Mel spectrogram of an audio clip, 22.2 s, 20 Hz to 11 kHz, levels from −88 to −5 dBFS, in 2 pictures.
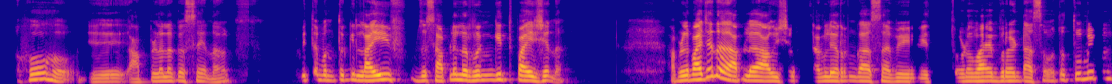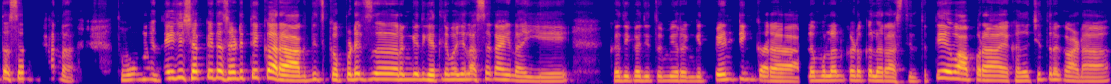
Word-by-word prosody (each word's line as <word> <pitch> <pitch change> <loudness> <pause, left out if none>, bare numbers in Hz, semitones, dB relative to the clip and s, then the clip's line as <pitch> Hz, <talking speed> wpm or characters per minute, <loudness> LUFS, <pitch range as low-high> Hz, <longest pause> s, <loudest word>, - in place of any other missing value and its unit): हो, 220 +4 -2
हो. 170 -10 -3
म्हणजे 130 +1 -9
आपल्याला 150 +7 -5
कसं 160 0 -6
आहे 145 - -7
ना, 120 +1 -9 0.8
मी 180 - -6
तर - - -6
म्हणतो 190 0 -4
की 190 -4 -1
लाईफ 200 +4 +4
जसं 175 -1 -2
आपल्याला 200 +4 +1
रंगीत 200 +2 -2
पाहिजे 175 -2 +3
ना. - - -11 1.1
आपल्याला 180 +4 +1
पाहिजे 215 +10 +6
ना, 315 - +3
आपलं 175 +1 0
आयुष्य, 155 -1 0 0.2
चांगले 160 +2 -1
रंग 160 0 -7
असावेत, 140 -1 -4 0.2
थोडं 150 +1 -5
व्हायब्रंट 160 0 -1
असावं, 140 +2 -5
तर 200 - -6
तुम्ही 230 +3 -3
पण 245 - -10
तसं 245 -1 +1
घ्या 215 +3 -15
ना. - - -8 0.5
तुम्हाला 210 +2 -4
जे 260 +1 +4
जे 285 0 +1
शक्य 265 +2 +4
त्यासाठी, 265 -1 +4
ते 290 - +2
करा. 195 -10 +9
अगदीच 200 +5 0
कपडेच 215 +2 +1
रंगीत 215 -1 +2
घेतले 205 0 +2
पाहिजे, 210 0 +1
असं 205 +4 -2
काही 210 -2 +2
नाहीये. 150 -3 -4 0.5
कधी-कधी 170 0 0
तुम्ही 170 0 -2
रंगीत 160 -1 -4
पेंटिंग 215 +2 +1
करा. 165 -2 +2
आपल्या 170 +5 -4
मुलांकडे 180 0 -1
कलर 170 -2 0
असतील, 145 +2 -8
तर - - -14
ते 275 -1 +6
वापरा, 190 -5 +2
एखादं 165 +1 -3
चित्र 215 -1 -4
काढा. 155 -2 -2
180 Hz, 175 wpm, -23 LUFS, 160-210 Hz, 1.1 s, करा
